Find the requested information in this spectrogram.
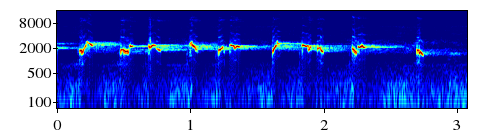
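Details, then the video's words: Yellow-vented bulbul giving a frequent, long rapid song meant to stir other birds into singing: chattering, liquid, slurred whistles in quick pairs and triplets, with short gaps between bursts. "Trucukan GACOR ngalas ROPEL PANJANG suara alam AMPUH buat pancingan"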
